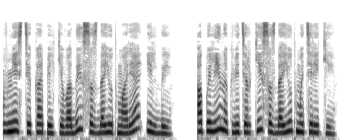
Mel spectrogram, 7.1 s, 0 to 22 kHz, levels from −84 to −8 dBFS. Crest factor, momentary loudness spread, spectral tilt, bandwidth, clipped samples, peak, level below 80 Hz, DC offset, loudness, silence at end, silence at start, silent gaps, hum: 16 dB; 7 LU; -5.5 dB/octave; 12 kHz; under 0.1%; -4 dBFS; -58 dBFS; under 0.1%; -19 LUFS; 0.4 s; 0.05 s; 3.85-3.92 s; none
